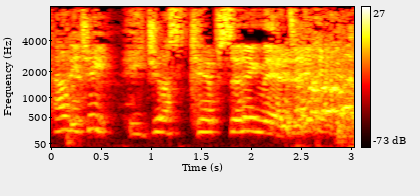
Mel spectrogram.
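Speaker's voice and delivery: high, loud incredulous argument; protesting onlooker. Acted. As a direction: object like a bystander in a heated debate. Crowd argues over alleged cheating.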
